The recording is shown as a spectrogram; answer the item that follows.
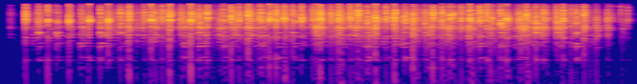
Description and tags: Shaking a pop tab inside of a can.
